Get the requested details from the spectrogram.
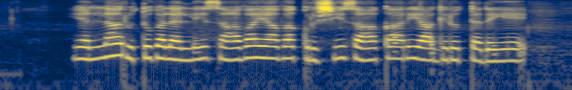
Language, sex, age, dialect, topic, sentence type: Kannada, female, 25-30, Central, banking, question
